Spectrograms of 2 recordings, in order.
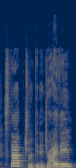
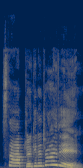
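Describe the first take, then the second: First: Firm command. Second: Much higher and slower, pleading; stunned scold at athletes; exasperated plea. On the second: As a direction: beg them to stop, slow and high. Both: Real, not acted.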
